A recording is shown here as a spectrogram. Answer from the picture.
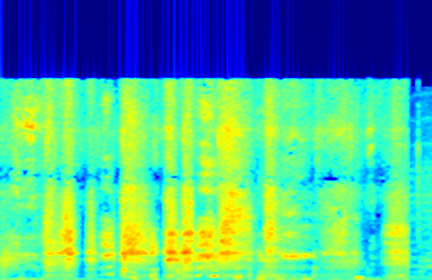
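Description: Breathy laughter and panting from a person, over gusty wind noise on the microphone.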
